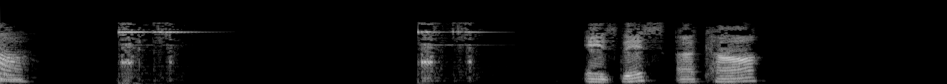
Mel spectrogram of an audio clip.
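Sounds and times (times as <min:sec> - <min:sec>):
bicycle bell ringing: 0:01.2 - 0:02.4, 0:04.2 - 0:05.2
speech: 0:05.8 - 0:07.6.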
